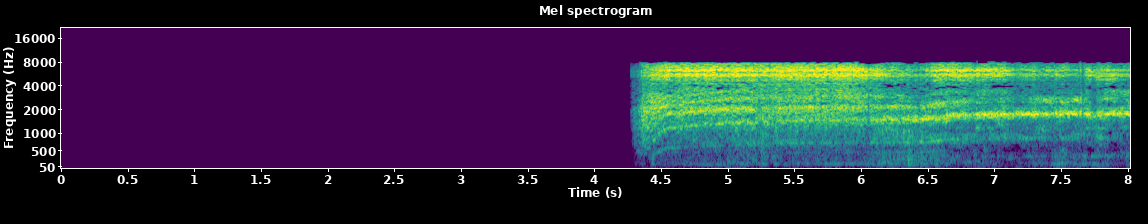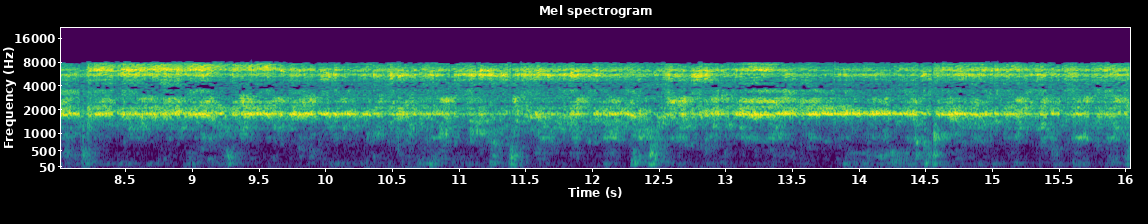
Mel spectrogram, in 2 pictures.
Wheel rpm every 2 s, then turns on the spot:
0, 0, 120, 220, 240, 230, 230, 230.
none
